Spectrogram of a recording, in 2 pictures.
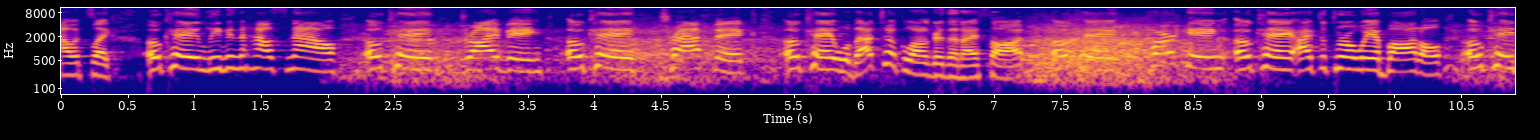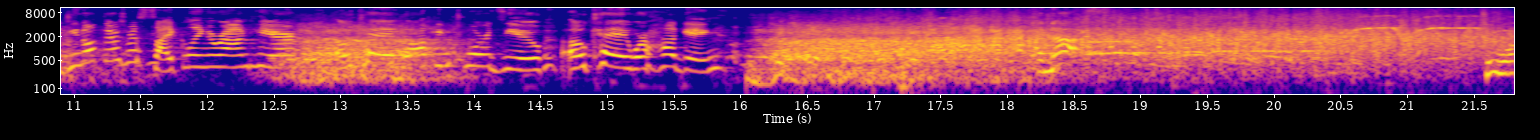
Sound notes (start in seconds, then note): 15.8 laughter; 19.6 cheers and applause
